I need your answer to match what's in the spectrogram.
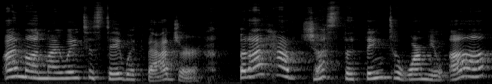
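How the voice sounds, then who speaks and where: A woman's voice: high-pitched, sing-song, moderate pace, bright, forceful tone, heavily acted. A woman voicing a kind, earnest young male hedgehog in a children's storybook. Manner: earnest, exclaiming.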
